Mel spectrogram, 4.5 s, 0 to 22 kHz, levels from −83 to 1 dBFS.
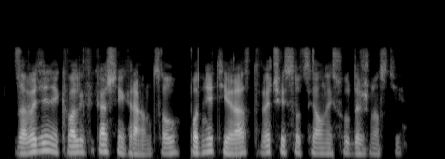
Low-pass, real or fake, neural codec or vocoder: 7.2 kHz; fake; codec, 44.1 kHz, 7.8 kbps, DAC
